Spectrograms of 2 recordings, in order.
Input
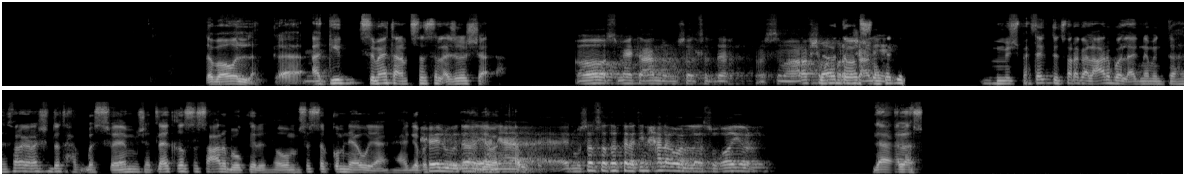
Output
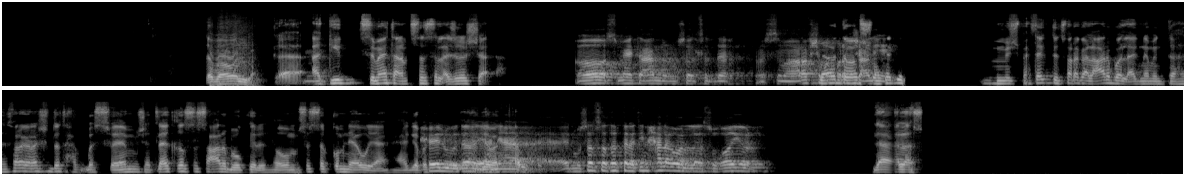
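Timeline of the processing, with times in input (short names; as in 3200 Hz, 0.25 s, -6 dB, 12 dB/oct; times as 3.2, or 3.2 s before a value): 2.08–2.64 running maximum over 17 samples
14.3–14.79 three-band squash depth 70%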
